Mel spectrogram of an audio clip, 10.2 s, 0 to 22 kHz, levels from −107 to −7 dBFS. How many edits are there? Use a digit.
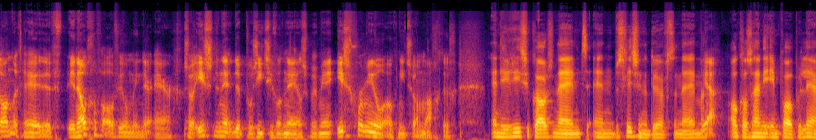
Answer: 2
